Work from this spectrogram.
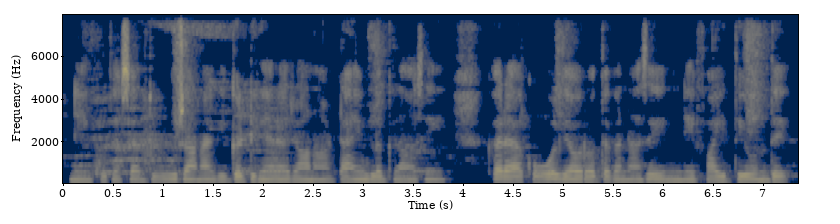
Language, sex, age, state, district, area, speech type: Dogri, female, 30-45, Jammu and Kashmir, Udhampur, rural, spontaneous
